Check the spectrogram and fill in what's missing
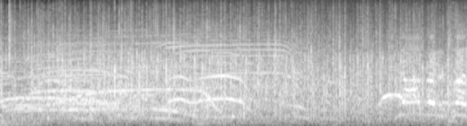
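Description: An audience at a youth poetry performance on the Millennium Stage applauds and cheers after a poem, dense clapping with whoops, while voices talk and shout over it.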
